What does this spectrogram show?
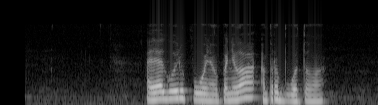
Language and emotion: Russian, angry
